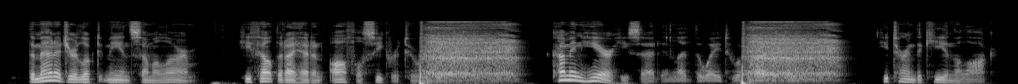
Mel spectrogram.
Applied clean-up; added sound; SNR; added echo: classical method log-MMSE.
